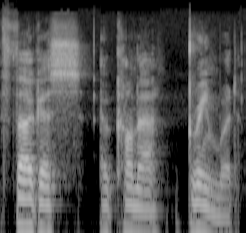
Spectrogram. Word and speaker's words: Feargus O'Connor Greenwood: Feargus O'Connor Greenwood. I, have pronounced your name right, haven't I? Uh, you have. Yes, thank you.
